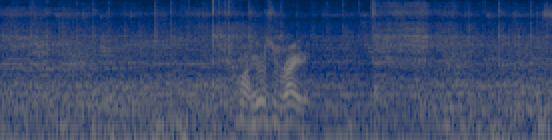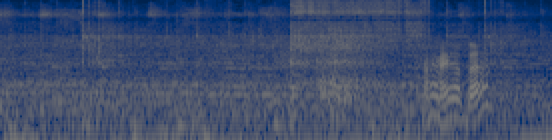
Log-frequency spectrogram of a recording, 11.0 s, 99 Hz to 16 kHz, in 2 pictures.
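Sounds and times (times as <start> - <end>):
slot machine bonus music: 8.1 - 11.0.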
